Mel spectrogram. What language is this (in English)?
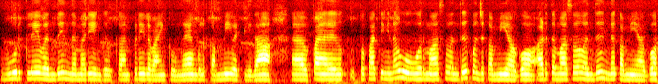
Tamil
